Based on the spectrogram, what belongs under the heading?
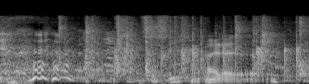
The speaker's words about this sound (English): And hold for applause.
